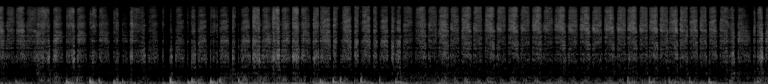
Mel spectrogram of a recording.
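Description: A marker tip rubs in small, rapid strokes at the right edge of a thin paper coloring sheet on a clipboard, held steady by the other hand. It makes a steady, bright, scratchy hiss with a quick rhythmic pulse from each back-and-forth stroke, plus a faint low rumble underneath.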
